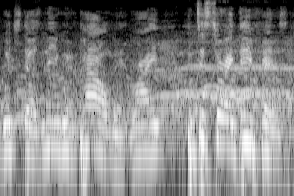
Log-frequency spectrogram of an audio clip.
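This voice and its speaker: The speaker has an American accent and talks at a moderate pace with ordinary pitch variation. Crowd noise fills the background, and room echo is audible. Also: woman. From Washington, D.C. (Southeast). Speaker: protest organizer. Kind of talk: protest rally speech. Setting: outdoors. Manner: loud.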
